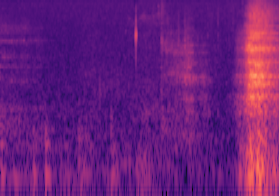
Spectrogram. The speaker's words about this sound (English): deep breath.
